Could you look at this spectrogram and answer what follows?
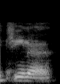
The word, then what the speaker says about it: Jenna: My mom spelled my name Jenna, but it's pronounced Gina.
